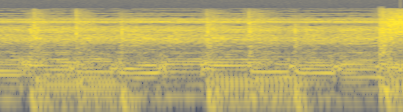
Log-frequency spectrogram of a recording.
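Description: Hard rock backing music: a plucked electric guitar riff over a steady drum beat.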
